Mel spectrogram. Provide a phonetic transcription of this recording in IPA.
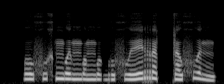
o xʷ ɯ x ŋʷ e ŋʷ a ŋʷ ɘː ɡʷ ɛ xʷ eː r ɐ tː ɐ xʷ ɛ ŋ

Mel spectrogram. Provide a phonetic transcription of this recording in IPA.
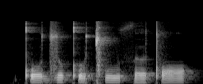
kʼ o˨ d͡z ʊ˦ kʼ ʊ˧ ǀʰ u˧ θ ə˨ tʼ ɔ˧

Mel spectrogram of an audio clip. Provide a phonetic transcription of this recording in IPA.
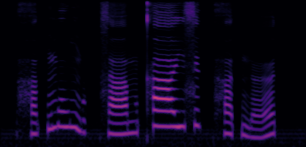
h ɐ˨˥ k̚ m o˥ w ŋ ʊ˨ k̚ s aː˨˧ m kʰ aː˥ j s ɪ˥ k̚ h ɐ˨ t̚ n̪ œː˨˥ t̚

